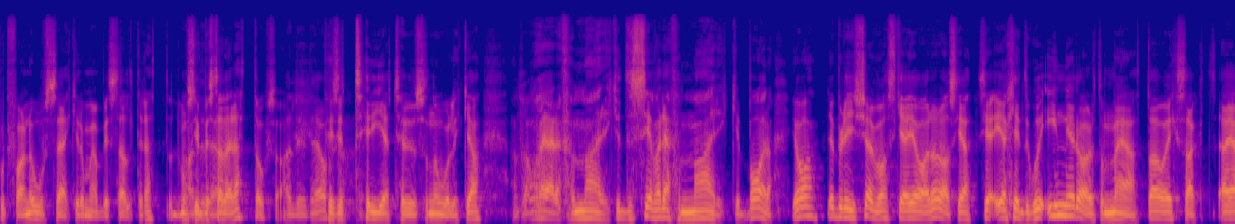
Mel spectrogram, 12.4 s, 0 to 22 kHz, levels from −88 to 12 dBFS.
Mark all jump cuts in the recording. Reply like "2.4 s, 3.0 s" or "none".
8.2 s, 9.7 s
